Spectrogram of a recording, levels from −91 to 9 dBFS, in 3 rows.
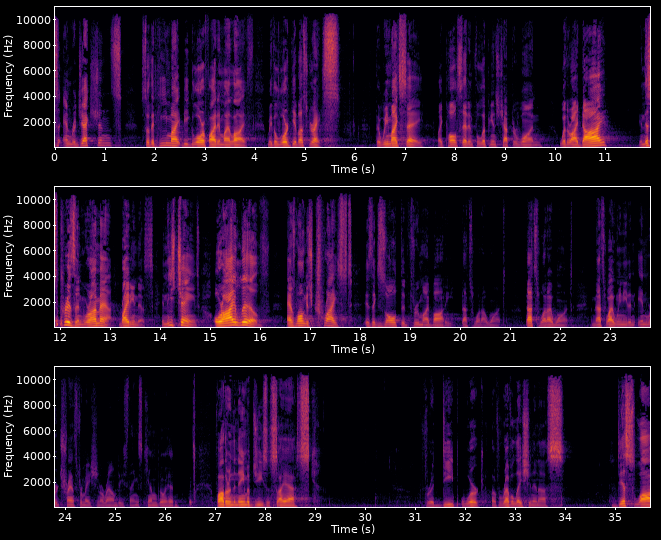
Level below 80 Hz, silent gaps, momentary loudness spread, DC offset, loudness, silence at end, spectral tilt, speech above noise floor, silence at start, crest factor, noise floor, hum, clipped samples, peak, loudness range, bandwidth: -80 dBFS; none; 25 LU; under 0.1%; -24 LUFS; 0 s; -4 dB/octave; 51 dB; 0 s; 24 dB; -76 dBFS; none; under 0.1%; -2 dBFS; 18 LU; 11 kHz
